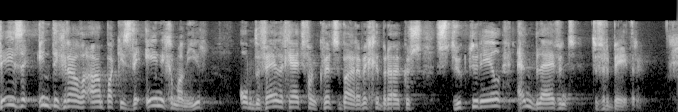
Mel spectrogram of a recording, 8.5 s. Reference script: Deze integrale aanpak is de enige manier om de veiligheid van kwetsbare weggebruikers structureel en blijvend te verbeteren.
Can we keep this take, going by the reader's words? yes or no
yes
